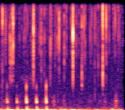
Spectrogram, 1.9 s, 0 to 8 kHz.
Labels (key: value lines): label: biophony, knock
recorder: SoundTrap 300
